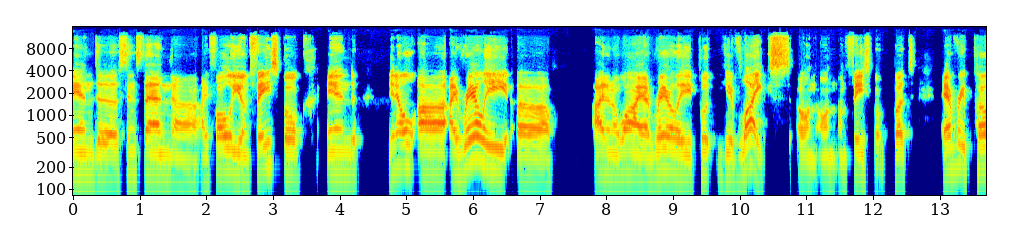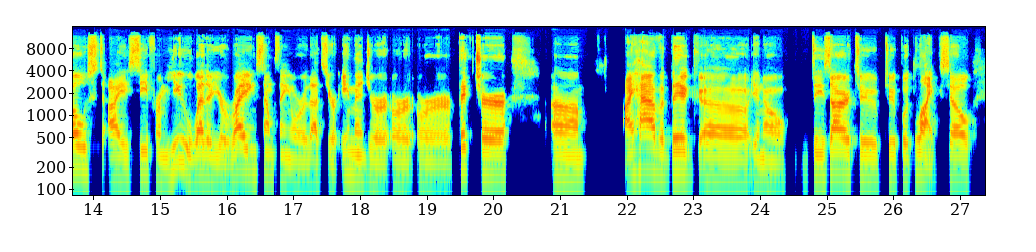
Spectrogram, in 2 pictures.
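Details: Adult male speaker; typical speech.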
